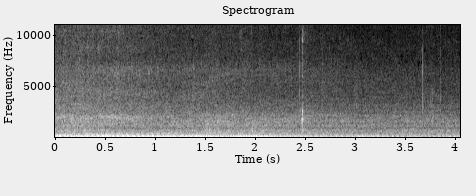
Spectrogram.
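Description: Small motorcycle engine of a sidecar street-vendor cart running steadily and fading as it moves off down the street.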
